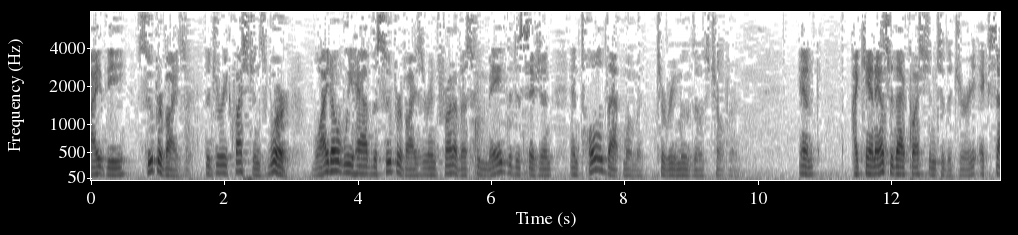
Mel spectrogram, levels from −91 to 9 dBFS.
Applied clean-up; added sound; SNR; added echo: none; none; none; none.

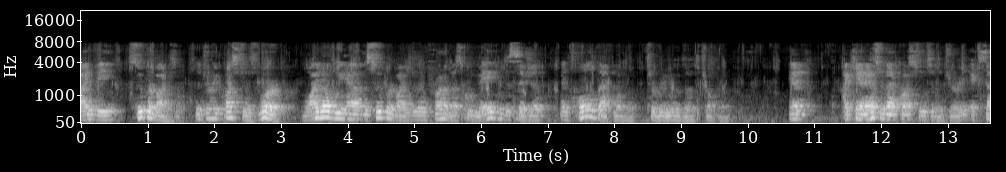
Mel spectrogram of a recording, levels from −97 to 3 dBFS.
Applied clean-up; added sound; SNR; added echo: neural separator model SepFormer DNS4.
